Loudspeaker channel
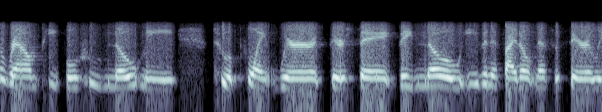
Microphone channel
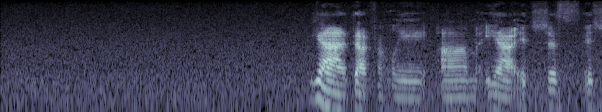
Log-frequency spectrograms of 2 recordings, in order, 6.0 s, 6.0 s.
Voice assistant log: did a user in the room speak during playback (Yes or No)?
Yes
